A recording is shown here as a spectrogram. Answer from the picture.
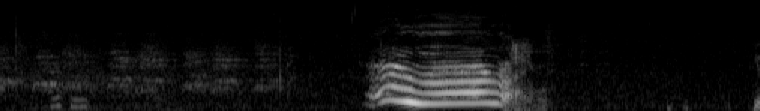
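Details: Pet Siberian Husky being chatty and making silly noises: faint soft whiny murmurs over the first three seconds, then one loud, harmonic, howl-like vocalization that rises, holds a steady pitch for about a second, and breaks off abruptly.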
